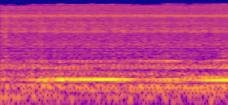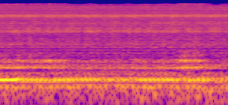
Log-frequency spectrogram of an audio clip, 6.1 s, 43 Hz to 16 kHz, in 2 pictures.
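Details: 1997 Nissan Maxima at idle: low droning resonance hum that swells and fades, going away with a little gas then returning; idle resonance noise, source unclear.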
